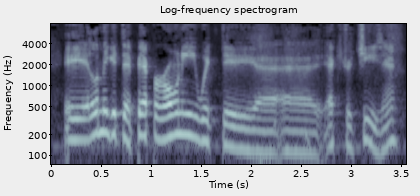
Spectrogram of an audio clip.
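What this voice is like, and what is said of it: Put-on Chicago accent. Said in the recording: “do your Chicago accent? ... Asking for a Chicago accent. ... if you order your pizza with Chicago accent here”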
